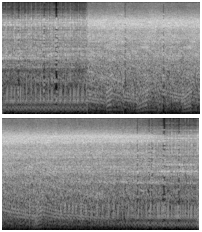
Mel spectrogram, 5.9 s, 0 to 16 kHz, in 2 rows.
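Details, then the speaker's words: Huztl G366 chainsaw (Stihl MS361 clone), warm, which had been dying out of cuts and idling poorly: it fires and revs cleanly to a high steady buzz once the tank cap is opened. A plugged fuel tank vent is suspected. "okay now all we're gonna do is just simply turn it on and go ahead and start it after we pop that fuel kit"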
